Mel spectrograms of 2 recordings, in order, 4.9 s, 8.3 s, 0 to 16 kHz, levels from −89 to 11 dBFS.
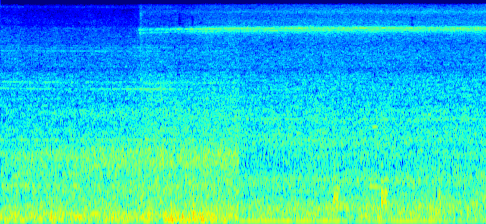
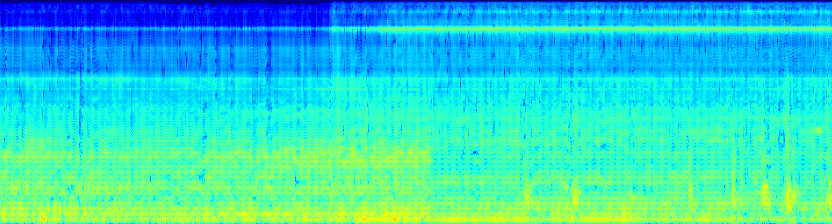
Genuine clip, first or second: first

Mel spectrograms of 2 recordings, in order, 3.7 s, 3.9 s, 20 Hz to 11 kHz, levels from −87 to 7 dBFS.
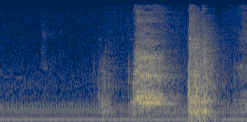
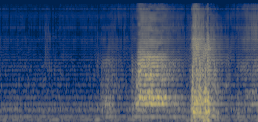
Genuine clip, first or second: first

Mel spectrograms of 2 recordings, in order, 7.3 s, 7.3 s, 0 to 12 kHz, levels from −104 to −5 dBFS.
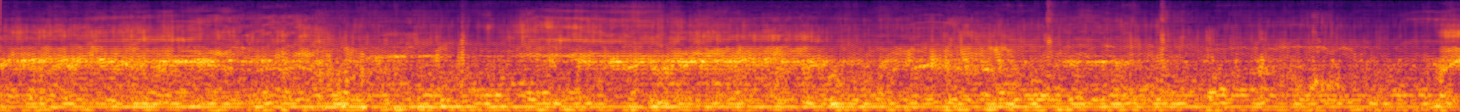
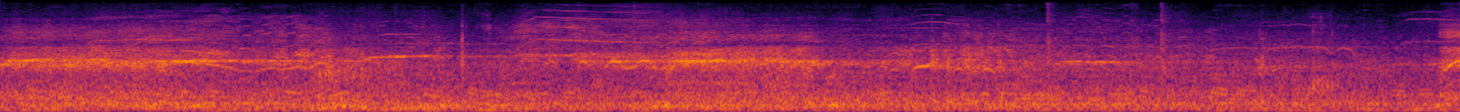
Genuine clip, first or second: second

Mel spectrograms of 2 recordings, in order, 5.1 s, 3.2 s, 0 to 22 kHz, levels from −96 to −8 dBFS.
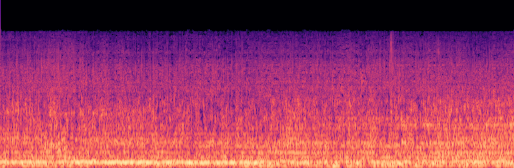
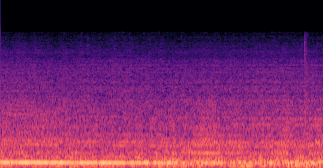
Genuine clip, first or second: second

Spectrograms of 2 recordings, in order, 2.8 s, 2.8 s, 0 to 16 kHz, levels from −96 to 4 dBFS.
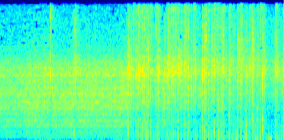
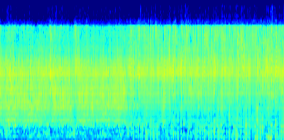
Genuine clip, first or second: first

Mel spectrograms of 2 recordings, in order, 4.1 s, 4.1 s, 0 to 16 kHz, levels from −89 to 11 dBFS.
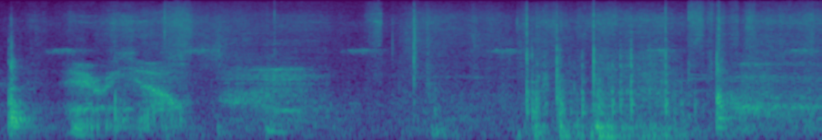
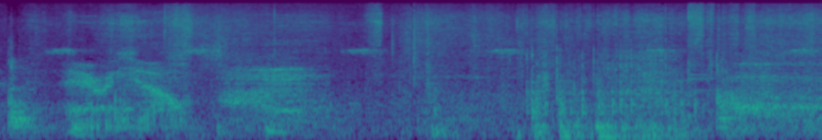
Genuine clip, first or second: second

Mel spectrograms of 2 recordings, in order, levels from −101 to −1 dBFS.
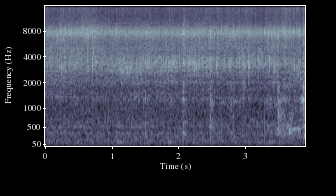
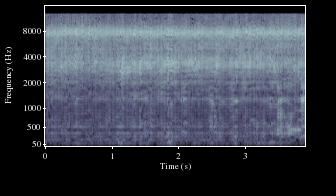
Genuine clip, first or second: first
